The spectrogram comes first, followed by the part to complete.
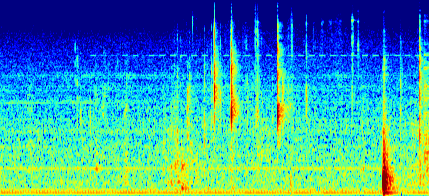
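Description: Small glass cosmetic bottle being handled and set back down on the table: a few light clicks about three seconds in, then a single louder knock near the end. A faint steady hum runs underneath.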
